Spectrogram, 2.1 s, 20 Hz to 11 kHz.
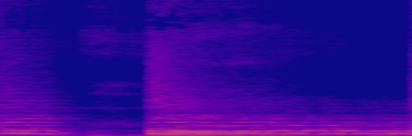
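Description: Roland E-09 arranger keyboard playing held chords: one chord dies away, and a new chord is struck just under a second in and sustained.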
